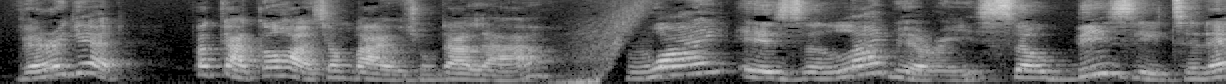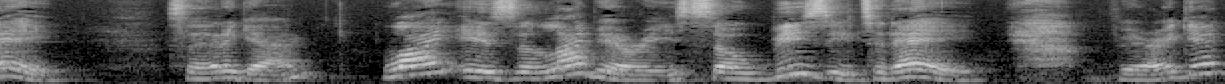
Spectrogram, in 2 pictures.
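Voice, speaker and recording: Higher-voiced woman teaching test prep. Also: far from the mic. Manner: slow drilling of English words for repetition. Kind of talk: scripted language lesson.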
